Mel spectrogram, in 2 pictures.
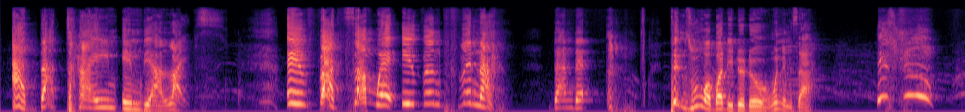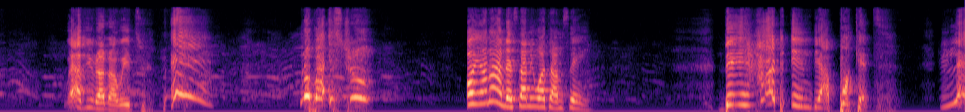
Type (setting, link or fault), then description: setting, large echoing room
